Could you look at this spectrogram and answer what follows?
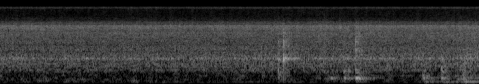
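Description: Rabbit fry is stirred in a hot pan with pepper powder, giving a steady loud sizzle throughout, broken by a couple of soft scrapes of the spoon against the pan near the end.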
